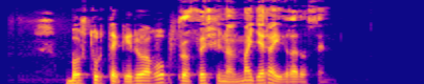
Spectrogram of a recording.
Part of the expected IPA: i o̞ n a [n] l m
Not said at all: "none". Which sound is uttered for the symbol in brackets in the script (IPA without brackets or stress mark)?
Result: none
